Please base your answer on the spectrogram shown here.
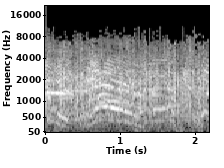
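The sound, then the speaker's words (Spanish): A crowd of men and women in a medieval village claps and cheers around a sword fight, with loud shouting voices riding over continuous applause. “¡Dale un aplauso! ¡Ha luchado bien!”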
